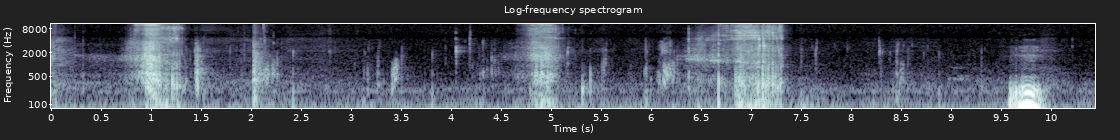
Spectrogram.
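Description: food or drink, slurping hot tea

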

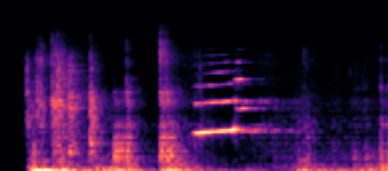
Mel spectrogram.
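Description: household object, knocking on a door

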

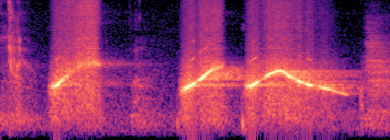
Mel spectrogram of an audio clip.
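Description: human body sound, person whistling

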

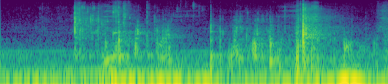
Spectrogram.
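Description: human body sound, sipping and swallowing water

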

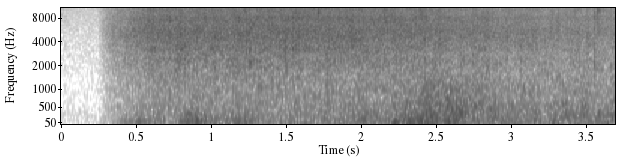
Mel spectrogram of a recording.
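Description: nature, thunderstorm with heavy rain

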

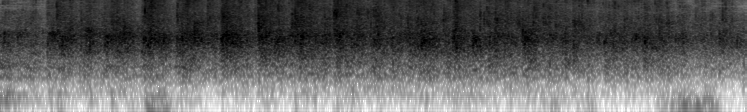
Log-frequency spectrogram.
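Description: crowd, audience applauding

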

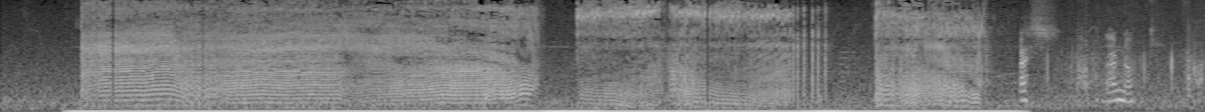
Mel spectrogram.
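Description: sound effect, fart sounds

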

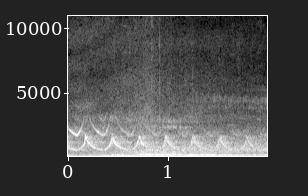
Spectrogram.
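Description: vehicle, police car sirens

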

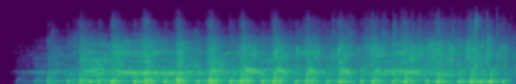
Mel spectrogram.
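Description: crowd, football stadium crowd

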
